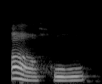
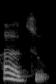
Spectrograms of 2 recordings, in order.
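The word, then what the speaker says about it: 胡: So yeah, it is spelled Hu. Yeah, so just Hu. Hu. Yeah, not Zu.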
